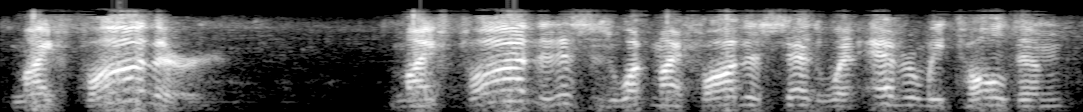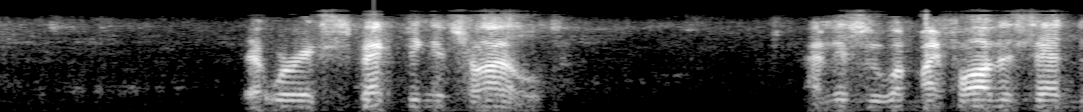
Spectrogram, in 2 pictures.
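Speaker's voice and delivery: excited retold outburst; mock scream. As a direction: exclaim it with sudden recognition. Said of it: "And the lady screamed".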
